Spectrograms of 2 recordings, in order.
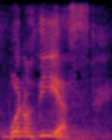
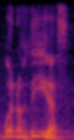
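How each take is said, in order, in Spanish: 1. El saludo se dice de forma animada, con mucha energía. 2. El saludo se dice de forma plana, con poca energía. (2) "No es un"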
